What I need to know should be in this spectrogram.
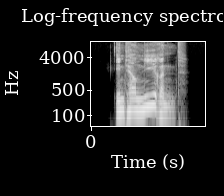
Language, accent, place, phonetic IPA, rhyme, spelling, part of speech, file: German, Germany, Berlin, [ɪntɐˈniːʁənt], -iːʁənt, internierend, verb, De-internierend.ogg
- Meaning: present participle of internieren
